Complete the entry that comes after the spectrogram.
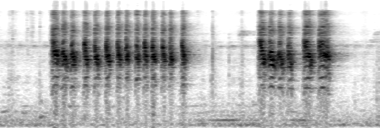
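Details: Eurasian tree sparrow giving its rapid 'tembakan nyerecet' chatter, recorded as training material for contest songbirds: a long burst of about a dozen harsh, buzzy notes over one second, a pause, then a shorter burst of similar notes.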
